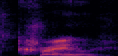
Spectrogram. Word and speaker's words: Crewe: Crewe. How do you spell it so I can start planning? It's Crewe.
